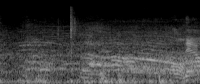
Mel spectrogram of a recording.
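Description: Dull thuds of wrestlers striking and hitting the canvas in the ring over steady arena noise, with a voice calling out about a second in.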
